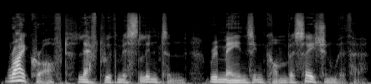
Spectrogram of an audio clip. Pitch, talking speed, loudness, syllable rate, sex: 100 Hz, 160 wpm, -21 LUFS, 4.7 syllables/s, male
